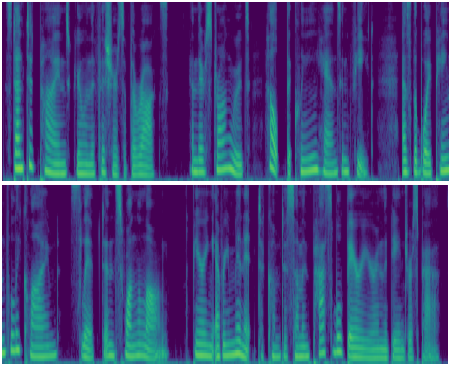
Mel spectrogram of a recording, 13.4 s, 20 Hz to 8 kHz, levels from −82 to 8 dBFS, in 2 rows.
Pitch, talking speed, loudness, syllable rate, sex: 180 Hz, 185 wpm, -21 LUFS, 5.4 syllables/s, female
